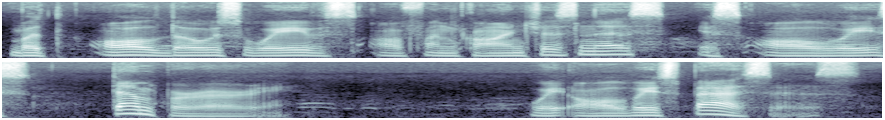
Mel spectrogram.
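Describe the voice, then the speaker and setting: A man with a Lithuanian accent speaks very slowly and softly, leaving long pauses between short phrases. His voice is smooth and resonant, and the recording is dry and close. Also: mid-range voice, no echo. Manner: slow, soft and calm, with long pauses. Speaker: spiritual teacher. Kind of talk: meditative spiritual talk.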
